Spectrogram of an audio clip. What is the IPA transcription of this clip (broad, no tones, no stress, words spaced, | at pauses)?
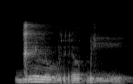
ɡɨlurʊ ɓi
